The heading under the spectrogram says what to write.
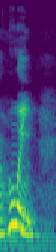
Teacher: boa parte da população brasileira fala ruim se fosse uma sílaba só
